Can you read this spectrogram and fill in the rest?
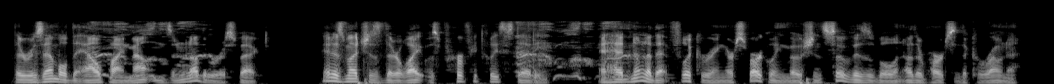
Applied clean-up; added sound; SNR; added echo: classical method Wiener filter.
